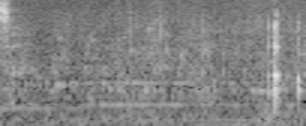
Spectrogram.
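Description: Quiet steady background ambience with a few faint sustained tones between lines of dialogue, and a short breath-like sound near the end.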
